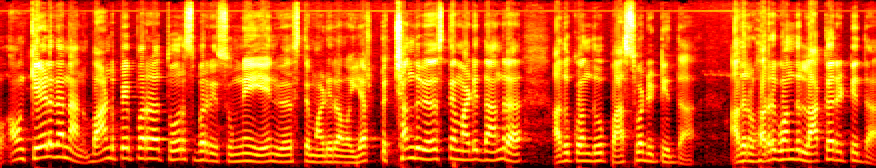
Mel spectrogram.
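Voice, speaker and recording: A man, a monk, preaching a sermon with a North Karnataka accent, telling stories with acted dialogue and chanting verses. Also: high voice. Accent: North Karnataka Kannada.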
